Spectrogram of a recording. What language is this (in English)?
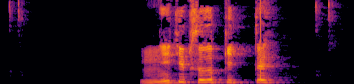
Bashkir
